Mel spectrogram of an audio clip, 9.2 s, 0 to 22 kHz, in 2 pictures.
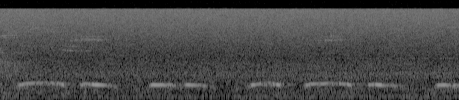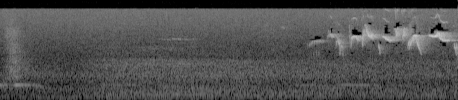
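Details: A Common Wood Pigeon visiting a garden in Somerset, UK, in February 2018 near winter's end, gives a series of soft, low, hollow coos in a rhythmic phrase that fades out; a brief high chirping from another bird comes at the end.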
